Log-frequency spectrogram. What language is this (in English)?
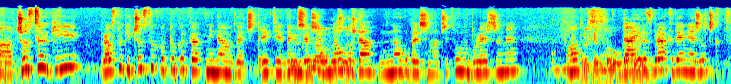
Bulgarian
